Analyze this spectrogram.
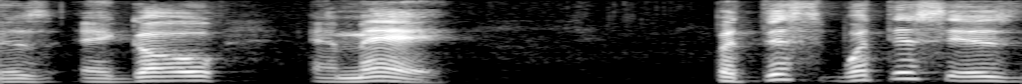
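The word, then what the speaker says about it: ἐγώ εἰμι: a some people say a go Emmy I think they're putting me as my wife likes to say the emphasis on the wrong syllable because that's the way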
